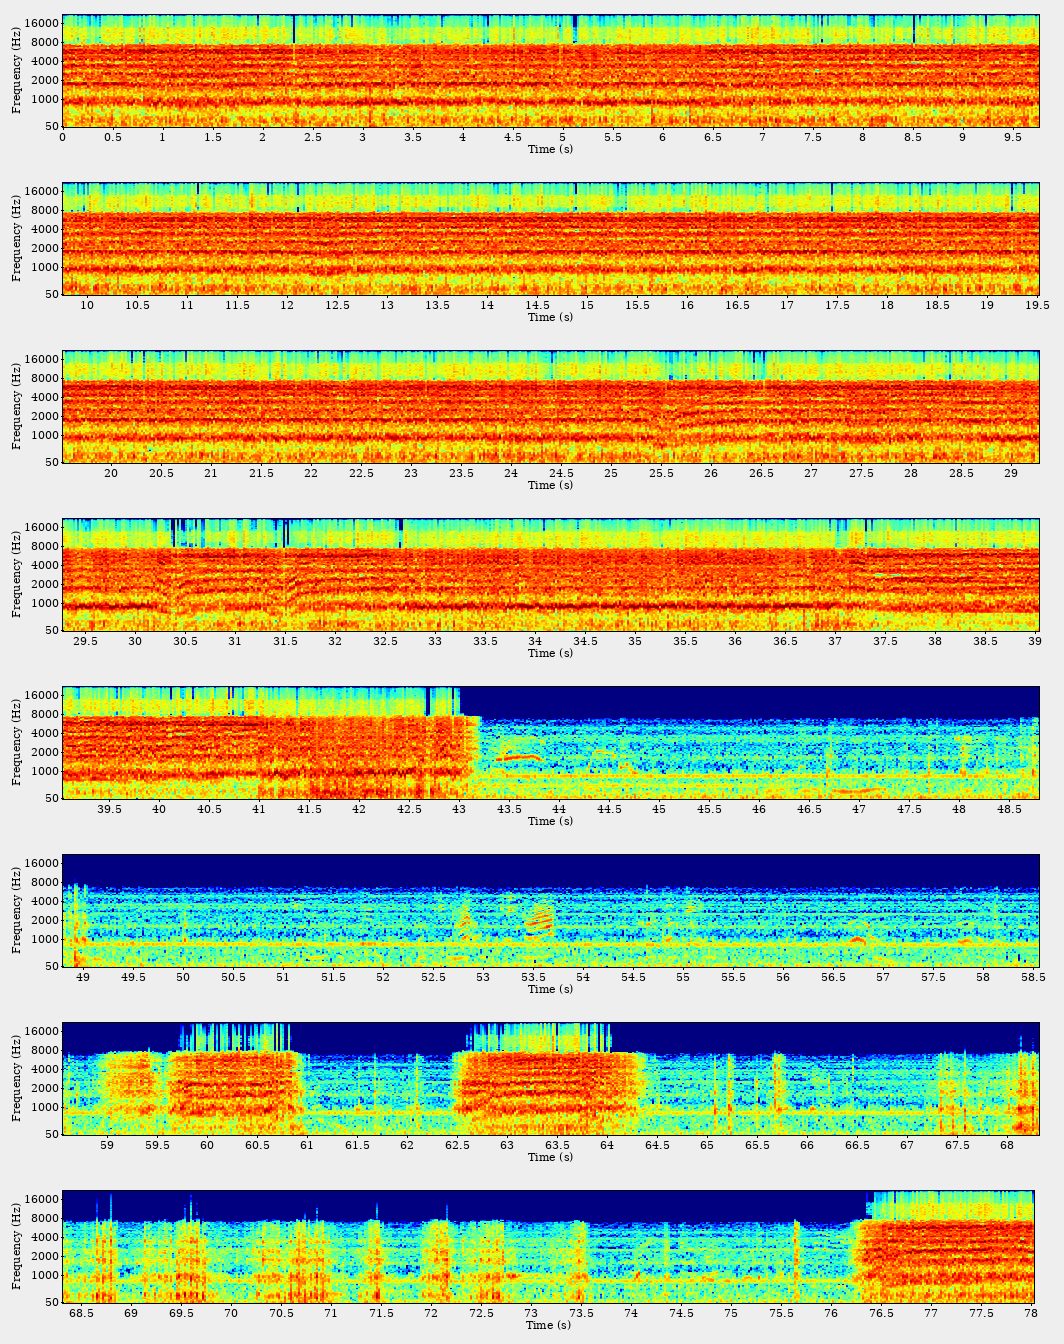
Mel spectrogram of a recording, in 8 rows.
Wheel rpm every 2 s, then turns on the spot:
220, 230, 230, 230, 230, 230, 230, 230, 230, 230, 230, 230, 210, 210, 220, 200, 210, 210, 220, 210, 230, 140, 0, 0, 0, 0, 0, 0, 0, 20, 80, 110, 10, 10, 20, 20, 10, 0, 140.
64-66 68-74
